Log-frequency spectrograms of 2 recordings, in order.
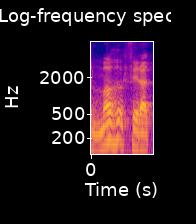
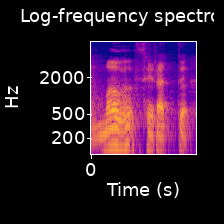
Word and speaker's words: मग़फ़िरत: चलता है ऊपर वाला, यानी पूरा ग और उसके नीचे नुक्ता और फ के नीचे नुक्ता, मग़फ़िरत।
